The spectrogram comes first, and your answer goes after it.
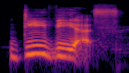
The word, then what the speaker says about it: devious: the first word is Devious devious do you hear Es at the end or do you hear shus devious okay you probably heard this one and that's correct what about curious curious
